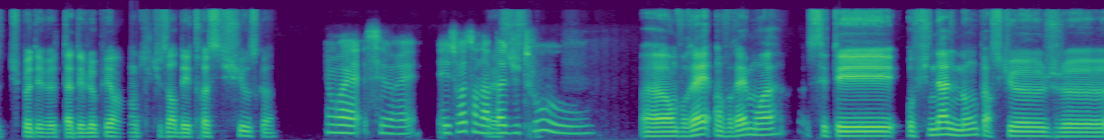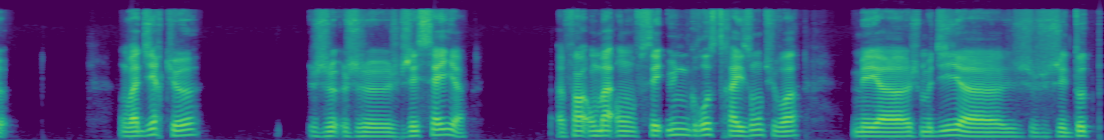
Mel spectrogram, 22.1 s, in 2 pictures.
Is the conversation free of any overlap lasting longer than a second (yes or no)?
yes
